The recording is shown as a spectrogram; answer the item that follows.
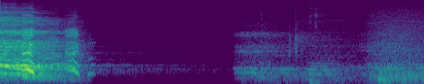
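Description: A woman laughing heartily in quick, high-pitched rising-and-falling pulses that trail off into a breathy exhale about half a second in.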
